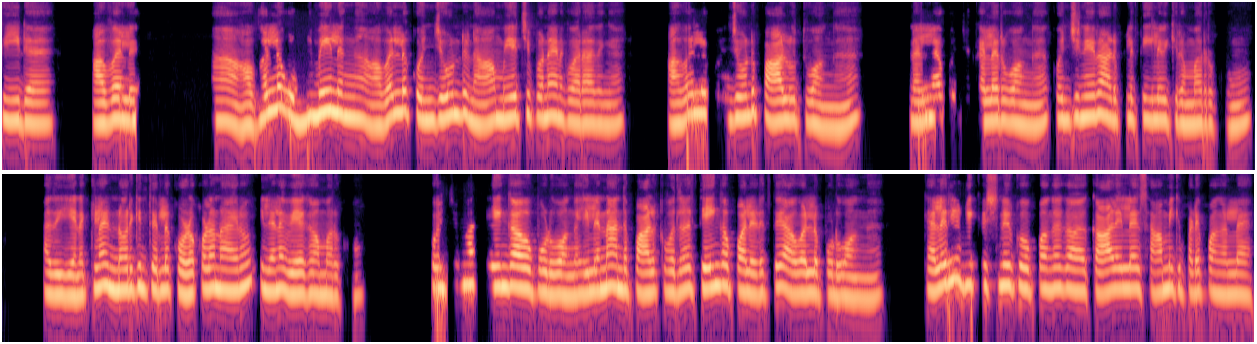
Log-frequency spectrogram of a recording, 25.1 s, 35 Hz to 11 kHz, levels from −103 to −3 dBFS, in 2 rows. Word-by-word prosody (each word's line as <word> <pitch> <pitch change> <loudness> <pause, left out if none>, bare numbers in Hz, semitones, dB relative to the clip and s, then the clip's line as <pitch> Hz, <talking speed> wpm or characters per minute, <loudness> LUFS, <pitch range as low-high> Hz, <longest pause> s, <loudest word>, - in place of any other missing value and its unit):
சீட, 195 -2 -1 0.7
அவலு. 195 +1 +2 0.8
ஆ - - -2 0.3
அவல்ல 220 - +2
ஒண்ணுமே 215 +6 +5
இல்லங்க. 230 -4 +4 0.2
அவல்ல 215 +10 +2
கொஞ்சோன்ட்டு 210 +4 +2
நான் 175 +4 0
முயற்சி 220 +2 0
பண்ணா 220 +1 +1
எனக்கு 190 -3 -3
வராதுங்க. 175 -1 -3 0.6
அவல்ல 235 +8 +1 0.2
கொஞ்சோண்டு 215 +4 -1
பால் 190 +1 +4
ஊத்துவாங்க. 175 -5 -3 0.8
நல்லா 200 +4 0
கொஞ்சம் 220 -2 -22
கெளருவாங்க. 185 -3 -1 0.2
கொஞ்ச 200 -1 -2
நேரம் 230 +1 +2
அடுப்புல 200 0 -4
தீயில 200 -1 -1
வைக்கிறமாரி 175 -2 -3
இருக்கும். 160 +1 -7 0.6
அது 180 -1 +1 0.2
எனக்குல்லாம் 225 +8 +1
இன்ன 210 -1 +4
வரைக்கும் 215 0 0
தெர்ல. 215 0 +1
கொழ 185 -1 +4
கொழன்னு 225 -1 +2
ஆயிரும், 225 +6 +1
இல்லன்னா 210 +1 +2
வேகாம 185 -1 0
இருக்கும். 170 0 -11 0.7
கொஞ்சமா 235 +3 -1 0.2
தேங்காவ 235 -1 +5
போடுவாங்க. 180 -3 +1
இல்லன்னா, 205 +4 +3
அந்த 215 -1 +1
பாலுக்கு 195 +2 +1
பதில 200 +2 -1 0.2
தேங்காய் 235 +1 +3
பால் 200 -3 +2
எடுத்து 185 +4 -5
அவல்ல 190 0 +1
போடுவாங்க. 170 -3 -3 0.6
கெளரி 235 +7 +3
இப்பிடி 250 -1 0
கிருஷ்ணருக்கு 245 0 0
வைப்பாங்க. 220 +1 -2
க - - +1 0.3
காலையில 220 +3 +2
சாமிக்கு 210 +2 -2
படைப்பாங்கல்ல. 190 -2 -3
200 Hz, 135 wpm, -19 LUFS, 185-225 Hz, 0.8 s, ஒண்ணுமே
